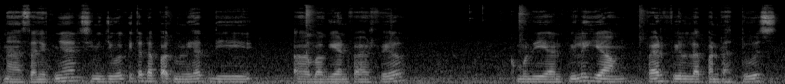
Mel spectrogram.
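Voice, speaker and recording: Seorang pria muda berlogat Indonesia menjelaskan demonstrasi perangkat lunak sebagai mahasiswa presenter, bicaranya tersendat-sendat. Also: male voice, medium pitch, steady tone, normal speed. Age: young adult. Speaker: student presenter. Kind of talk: explanatory software demonstration. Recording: clearly noisy background.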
